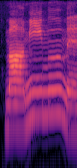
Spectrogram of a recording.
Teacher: basically 16 japanese kana's have a nasal component to them where the very last noise depends on the airflow coming out of your nose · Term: nasal consonants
